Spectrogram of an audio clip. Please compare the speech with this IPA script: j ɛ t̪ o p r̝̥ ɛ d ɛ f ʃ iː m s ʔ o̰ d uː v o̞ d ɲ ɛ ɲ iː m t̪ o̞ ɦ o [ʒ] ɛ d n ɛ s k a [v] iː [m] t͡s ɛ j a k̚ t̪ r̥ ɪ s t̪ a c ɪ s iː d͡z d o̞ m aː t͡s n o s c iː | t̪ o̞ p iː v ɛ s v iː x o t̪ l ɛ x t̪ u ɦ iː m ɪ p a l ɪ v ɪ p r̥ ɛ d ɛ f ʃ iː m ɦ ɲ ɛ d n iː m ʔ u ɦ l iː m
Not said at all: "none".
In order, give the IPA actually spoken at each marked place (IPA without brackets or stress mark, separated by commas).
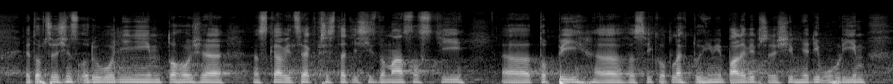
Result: ʒ, v, none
